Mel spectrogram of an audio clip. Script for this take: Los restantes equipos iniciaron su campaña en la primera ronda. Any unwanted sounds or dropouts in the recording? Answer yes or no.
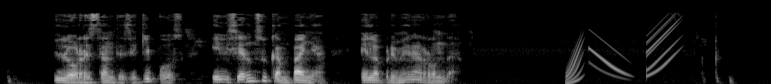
yes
